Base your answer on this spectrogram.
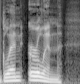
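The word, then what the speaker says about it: Glen Earlyn: It's G-L-E-N and then Early, E-A-R-L-Y, the letter N at the end. Glen Early and then N, Glen Irland is how it's pronounced.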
